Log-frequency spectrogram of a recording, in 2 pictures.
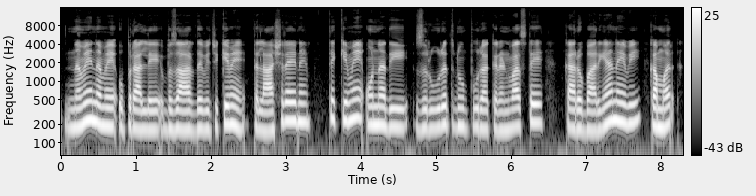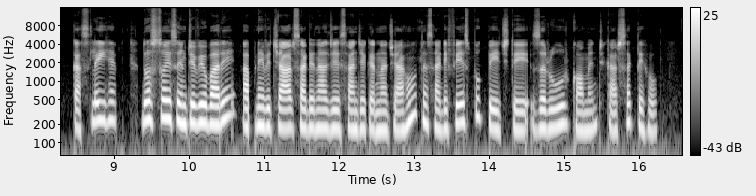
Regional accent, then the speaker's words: Punjab, India; ਪੰਜਾਬ 'ਚ ਅਸੀਂ ਨਿੱਕੇ ਹੁੰਦਿਆਂ

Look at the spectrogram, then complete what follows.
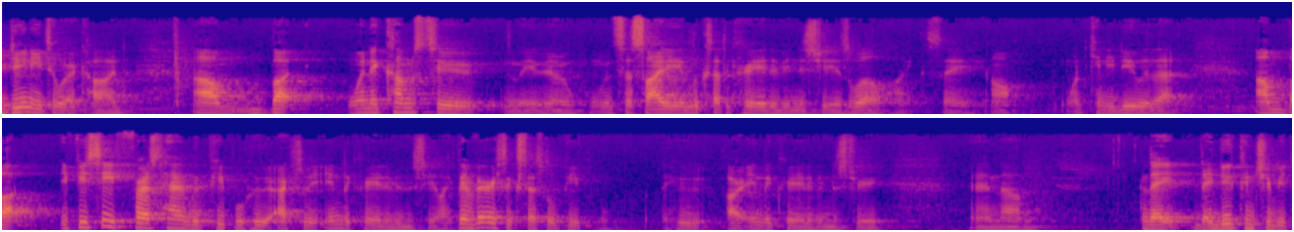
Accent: Sydney, New South Wales, Australia; I've been born and raised in Sydney, Australia. My parents came to Australia back in 1991. My dad's from Mindoro and my mom's from Manila.

